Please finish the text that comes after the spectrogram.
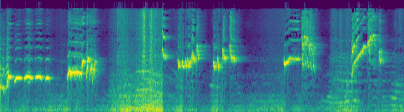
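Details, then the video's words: Murai batu, or white-rumped shama, giving loud clear whistles, some steady and some rising, between bursts of broadband noise and brief pauses. "Masteran Suara Burung Murai Gacor Full Isian"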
